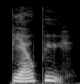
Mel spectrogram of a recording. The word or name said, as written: bjergby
